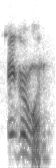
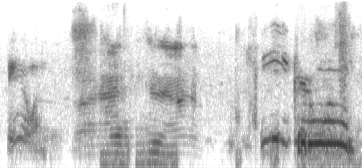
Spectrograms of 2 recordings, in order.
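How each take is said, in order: First: Said in the usual way. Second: Excited. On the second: Shown as a demonstration.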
